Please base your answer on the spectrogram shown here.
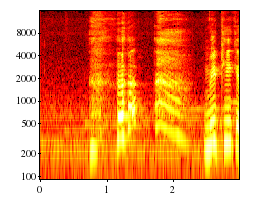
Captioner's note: Chuckles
